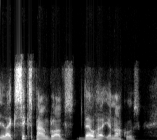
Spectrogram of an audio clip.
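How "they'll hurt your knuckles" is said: ordinary talk, nothing marked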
